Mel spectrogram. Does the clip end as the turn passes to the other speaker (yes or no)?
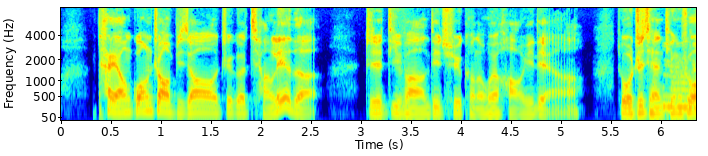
no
